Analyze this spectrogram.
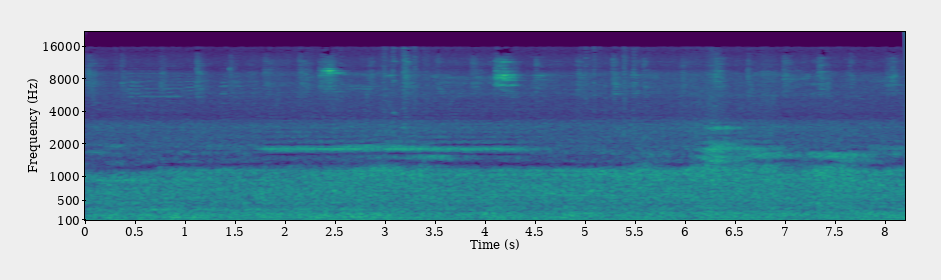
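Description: Steady engine and road rumble inside the cabin of a moving vehicle driving along a highway.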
